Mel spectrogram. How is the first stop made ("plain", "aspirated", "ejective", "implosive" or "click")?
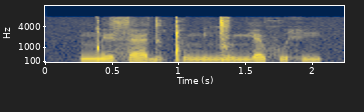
click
